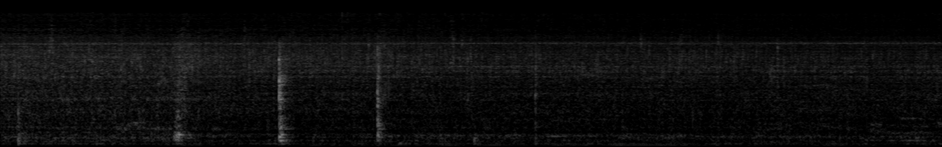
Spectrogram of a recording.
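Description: Evaporated milk poured from a can in a steady stream into a hot pan of chicken and mushrooms. Three sharp knocks, between about two and five seconds in, stand out as the loudest sounds.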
